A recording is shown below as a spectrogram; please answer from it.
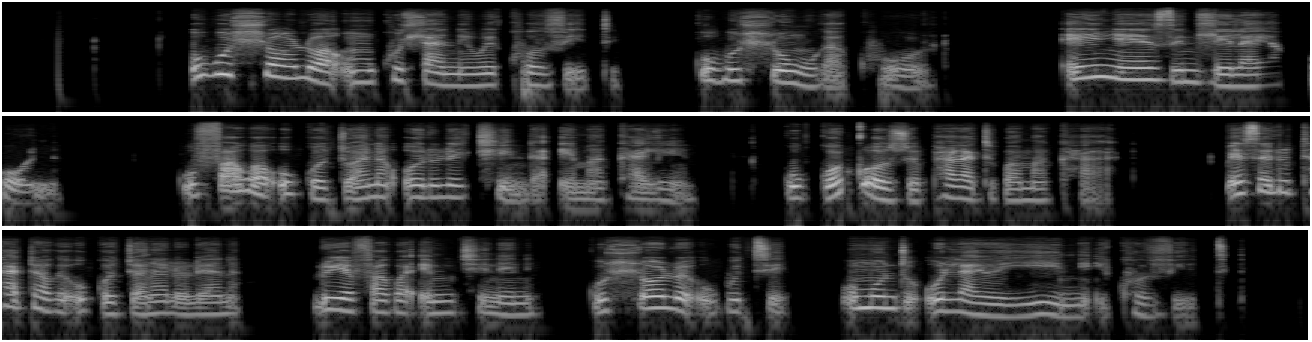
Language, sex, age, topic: North Ndebele, female, 36-49, health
